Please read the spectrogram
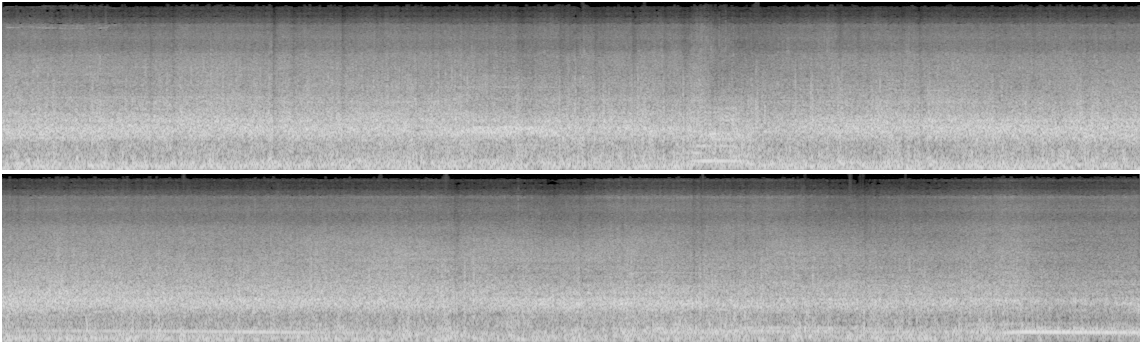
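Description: Car driving at speed on a race track: steady engine, tyre and wind noise, with a low drone rising out of it a few times.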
